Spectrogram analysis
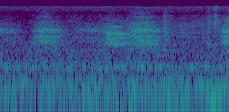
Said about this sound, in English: We're so panting because we ran all the way down Grandin. All the way down Grandin? Yeah, we ran from here all the way down Grandin.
